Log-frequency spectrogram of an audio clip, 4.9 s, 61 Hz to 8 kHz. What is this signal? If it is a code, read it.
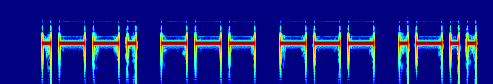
Morse code, heard as a keyed tone, about 14 wpm, 650 Hz. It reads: POOL
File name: 02-Chapter-02 14 WPM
